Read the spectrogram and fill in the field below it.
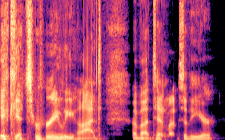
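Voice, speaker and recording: The pitch swings very widely. Vocal fry runs through the voice. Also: man. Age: 70s. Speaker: retired appraiser, appraiser advocate. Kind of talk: casual interview. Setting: home office. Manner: halting, repeats words.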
